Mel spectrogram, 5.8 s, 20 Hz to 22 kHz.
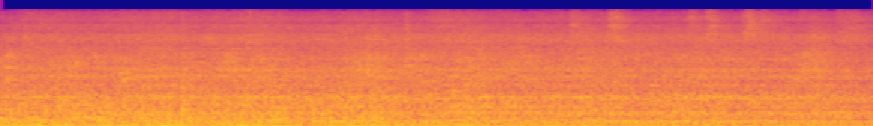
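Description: South Western Railway Class 455 and 456 electric multiple units running past along the far track, a steady low rumble of wheels on rail that eases slightly as the train draws away.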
